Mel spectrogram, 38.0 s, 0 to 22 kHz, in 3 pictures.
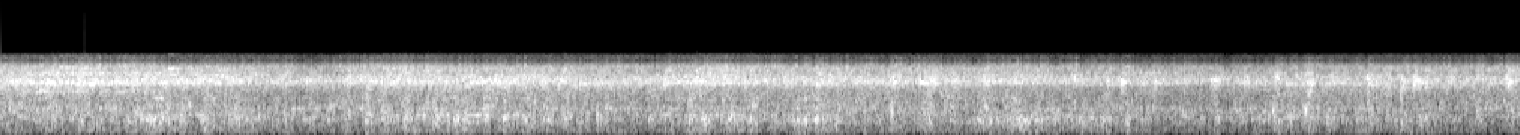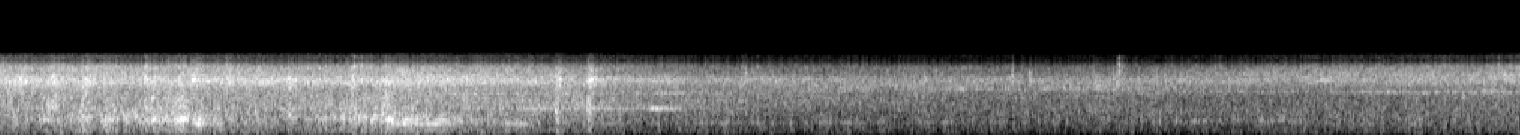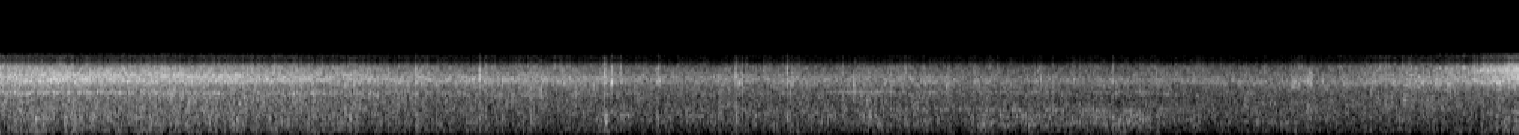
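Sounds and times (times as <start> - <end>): passing traffic rushing: 0.0 - 28.1.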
